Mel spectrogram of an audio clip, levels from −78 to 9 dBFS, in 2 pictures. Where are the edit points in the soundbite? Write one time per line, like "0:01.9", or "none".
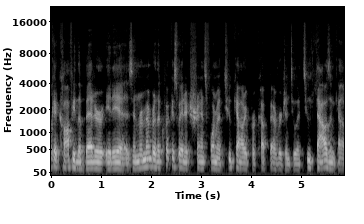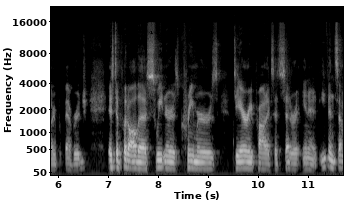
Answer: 0:06.1
0:09.4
